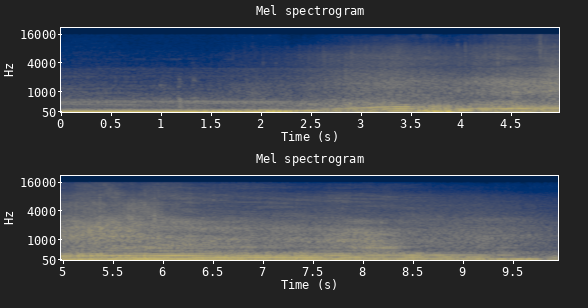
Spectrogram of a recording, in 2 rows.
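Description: A manual-transmission Porsche 911 Carrera GTS Cabriolet of the 992 generation pulls away, its engine note rising as it revs up through a gear, loud and close with a steady deep rumble throughout.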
